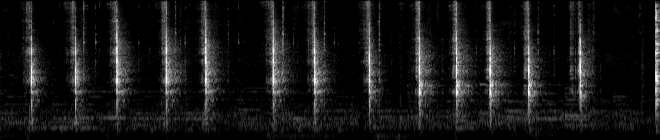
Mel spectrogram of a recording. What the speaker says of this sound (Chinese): 然后再切成丝。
